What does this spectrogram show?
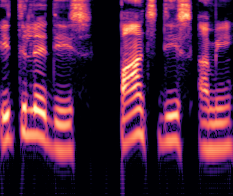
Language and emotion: Goan Konkani, neutral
